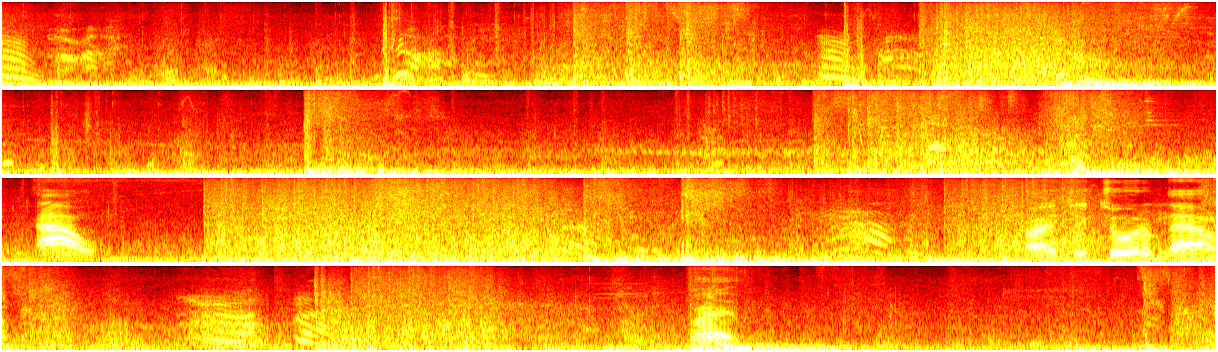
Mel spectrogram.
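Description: Punches and kicks land with heavy thuds during a brawl.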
